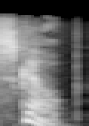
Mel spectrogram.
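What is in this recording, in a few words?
"scalp", British English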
